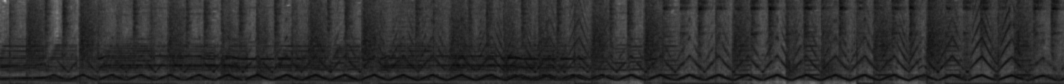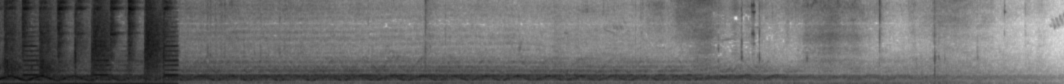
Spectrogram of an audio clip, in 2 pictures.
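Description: Ambulance siren yelping in fast up-and-down sweeps, about two to three a second, over rock music with drums and guitar. The music cuts off about twelve seconds in, and the siren carries on alone, fading out near the end.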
